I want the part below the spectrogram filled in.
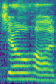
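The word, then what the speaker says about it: Johann: Have you never heard of Johan Sebastian Bach? It's It's German. That's why the the J is pronounced with a Y sound. It's Johan and Joe here.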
